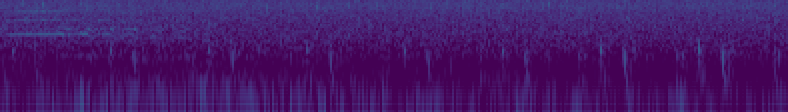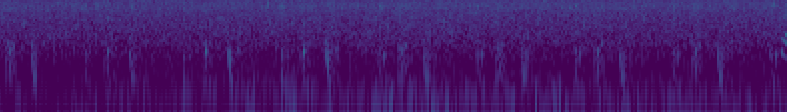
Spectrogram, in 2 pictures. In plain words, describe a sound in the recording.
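Horse hooves clatter in a quick, steady rhythm, drawing nearer.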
